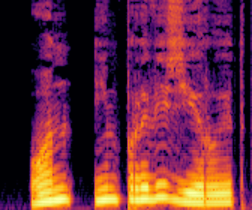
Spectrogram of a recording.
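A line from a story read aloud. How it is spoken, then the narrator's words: Whisper. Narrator (Russian): прошептала Элейн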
